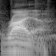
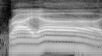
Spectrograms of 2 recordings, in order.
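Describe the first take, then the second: First: The name is said at normal volume. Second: The name is shouted loudly.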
